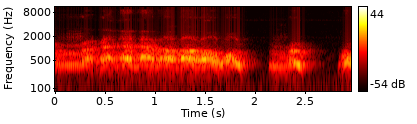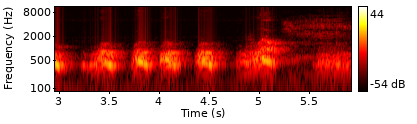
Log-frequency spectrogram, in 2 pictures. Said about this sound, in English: And she's very, very protective. Would she scare me if I saw her? Probably. She's so protective that every time when people come to the door, she starts to bark.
